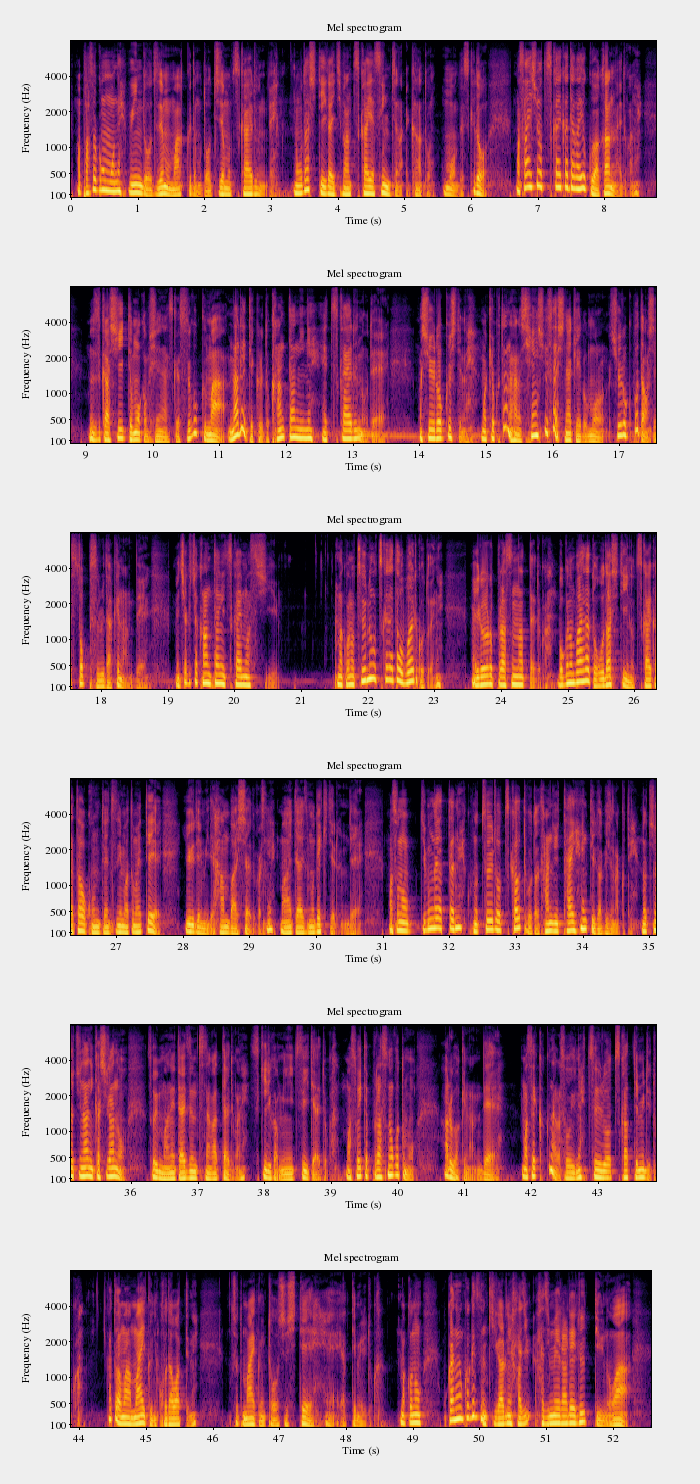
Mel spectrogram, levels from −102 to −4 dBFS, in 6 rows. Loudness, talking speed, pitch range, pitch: -18 LUFS, 495 characters per minute, 105-155 Hz, 130 Hz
